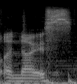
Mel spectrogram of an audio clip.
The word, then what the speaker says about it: anise: Because I know some people just pronounces it straight up as anus, so... That's all they do? Yeah. I say anise. Ah. Yeah, I don't know. I've just been pronouncing it as Annecy. Annecy? Why Annecy? Because I heard someone pronounce it as that, so I just went with that.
